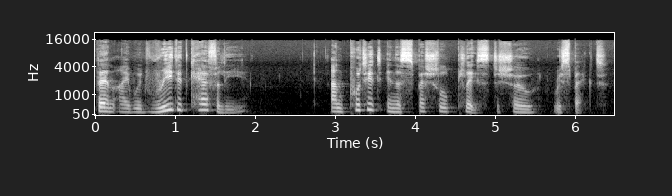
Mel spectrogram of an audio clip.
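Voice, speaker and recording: A woman teaching an English lesson, speaking clearly and repeating key phrases for learners. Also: on the low side, animated, unhurried, darkish tone. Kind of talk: classroom lesson.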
